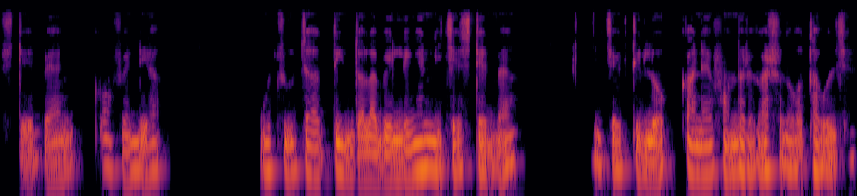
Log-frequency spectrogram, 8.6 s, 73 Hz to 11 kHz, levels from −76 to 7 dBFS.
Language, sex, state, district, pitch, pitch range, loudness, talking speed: Bengali, male, West Bengal, North 24 Parganas, 145 Hz, 130-155 Hz, -28 LUFS, 170 wpm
